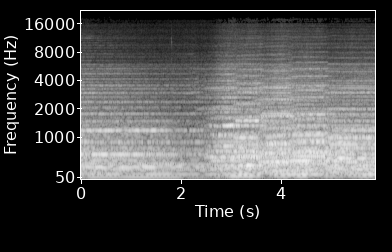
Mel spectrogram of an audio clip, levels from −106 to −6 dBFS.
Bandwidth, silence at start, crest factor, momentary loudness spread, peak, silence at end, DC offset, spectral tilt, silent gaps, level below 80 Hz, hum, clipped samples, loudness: 14 kHz; 0 s; 16 dB; 11 LU; -2 dBFS; 0 s; under 0.1%; -6.5 dB/octave; none; -38 dBFS; none; under 0.1%; -17 LUFS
